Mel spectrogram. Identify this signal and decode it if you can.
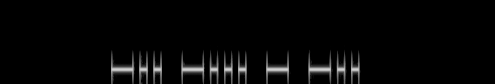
Morse code, heard as a keyed tone, about 17 wpm, 700 Hz. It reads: DBTD
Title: All Cut Numbers - 4-Digit 17wpm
